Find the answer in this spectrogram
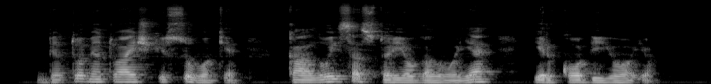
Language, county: Lithuanian, Šiauliai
